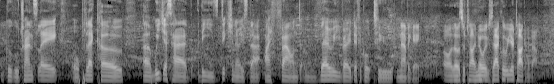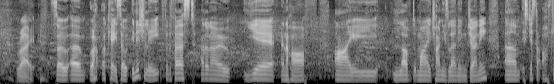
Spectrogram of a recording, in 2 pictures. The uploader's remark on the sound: keynote address at the Swire Chinese Language conference in June of 2023 in Newcastle, England, along with 6 speed interviews at the conference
